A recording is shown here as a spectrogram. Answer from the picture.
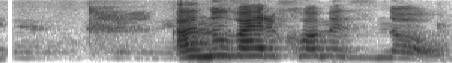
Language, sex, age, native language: Icelandic, female, 10, Polish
